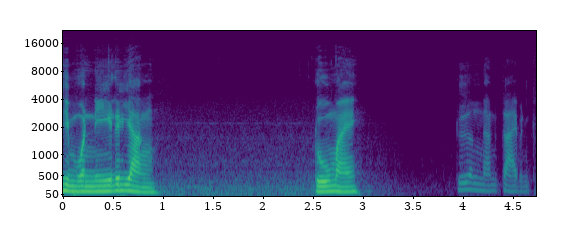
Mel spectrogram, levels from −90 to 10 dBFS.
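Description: Right around 0.55 s there's short concealed packet loss, twice in quick succession. The first stretch runs to about 0.64 s, and the second sits inside it from 0.59 to 0.63 s. Each time roughly 20 ms of speech didn't arrive, so the receiver patched the gap by extending what it had just played, about 13 ms and 21 ms of stand-in audio, the first nudging timing by a few milliseconds. You hear it as a quick smeary wobble.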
